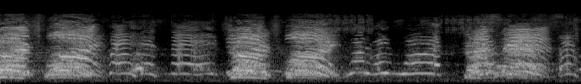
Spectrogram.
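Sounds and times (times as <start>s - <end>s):
protest crowd chanting outside a court trial in Minneapolis: 0.0s - 3.4s, 4.6s - 5.7s.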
